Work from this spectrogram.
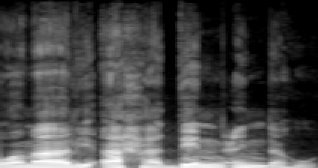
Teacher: There is no gunna because we have the rule of idhar, and idhar requires us to pronounce the tanween clearly without any gunna.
